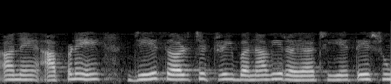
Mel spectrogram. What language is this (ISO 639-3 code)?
guj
